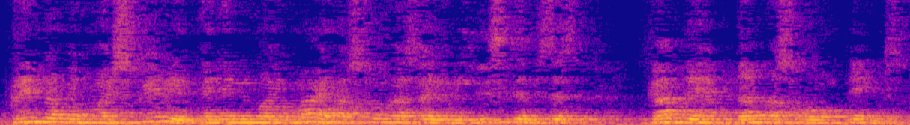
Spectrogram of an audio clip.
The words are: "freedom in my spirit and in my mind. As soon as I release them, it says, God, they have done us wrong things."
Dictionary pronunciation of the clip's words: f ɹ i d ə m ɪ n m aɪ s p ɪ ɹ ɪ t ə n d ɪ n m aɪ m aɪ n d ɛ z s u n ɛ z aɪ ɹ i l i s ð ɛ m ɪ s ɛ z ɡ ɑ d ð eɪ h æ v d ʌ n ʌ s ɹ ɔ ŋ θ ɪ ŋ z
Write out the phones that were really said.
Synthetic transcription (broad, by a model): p ɹ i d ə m ɪ n m aɪ s p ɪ ɹ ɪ t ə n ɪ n m aɪ m aɪ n ɑ s u n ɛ s aɪ ɹ i l i s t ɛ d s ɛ s ɡ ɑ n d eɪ h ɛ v d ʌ n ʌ s ɹ ɔ ŋ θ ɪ ŋ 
